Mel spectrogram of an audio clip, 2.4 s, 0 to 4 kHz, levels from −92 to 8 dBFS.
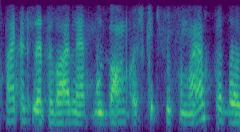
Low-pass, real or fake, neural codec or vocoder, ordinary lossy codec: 3.6 kHz; fake; codec, 24 kHz, 1.5 kbps, HILCodec; Opus, 64 kbps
